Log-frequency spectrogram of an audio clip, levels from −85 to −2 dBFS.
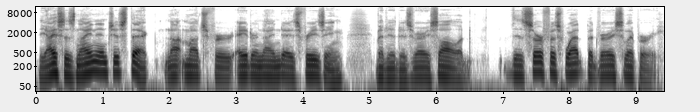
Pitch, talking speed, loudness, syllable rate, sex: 100 Hz, 155 wpm, -18 LUFS, 4.4 syllables/s, male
